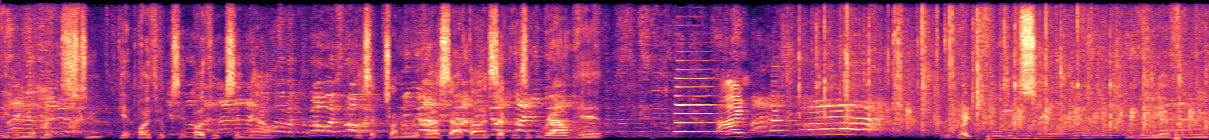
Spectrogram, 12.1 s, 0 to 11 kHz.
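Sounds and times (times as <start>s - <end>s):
horn short note: 6.8s - 7.4s.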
